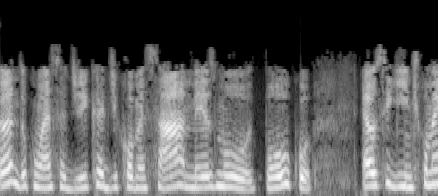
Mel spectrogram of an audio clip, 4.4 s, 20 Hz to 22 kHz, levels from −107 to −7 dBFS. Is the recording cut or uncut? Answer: cut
